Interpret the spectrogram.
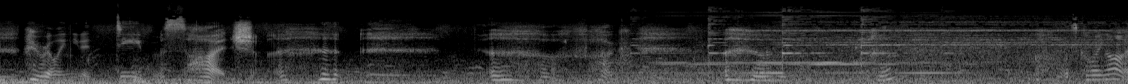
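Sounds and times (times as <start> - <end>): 
steady rumble: 0.0 - 11.2
speech: 0.3 - 4.0, 4.9 - 9.3, 10.4 - 11.2
train wheels squealing as train stops: 6.1 - 11.2.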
